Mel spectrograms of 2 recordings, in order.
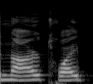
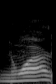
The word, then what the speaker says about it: noir: It was a NAR twe. How do you say it? Noir.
